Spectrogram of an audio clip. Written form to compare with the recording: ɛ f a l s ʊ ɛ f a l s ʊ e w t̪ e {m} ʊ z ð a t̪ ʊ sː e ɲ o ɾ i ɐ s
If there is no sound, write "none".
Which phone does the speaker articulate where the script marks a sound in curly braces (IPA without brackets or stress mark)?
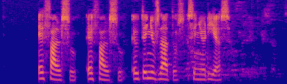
ɲ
